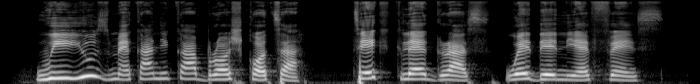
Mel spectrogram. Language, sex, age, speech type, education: Nigerian Pidgin, female, 30-45, spontaneous, tertiary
